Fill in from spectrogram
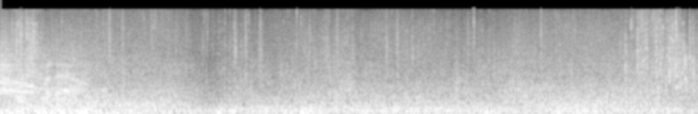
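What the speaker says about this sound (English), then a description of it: "Grenade out." A grenade detonates in the game Counter-Strike: Global Offensive, giving a loud rumbling blast that booms at the start and then sustains as a broad roar, with a player's voice talking over it.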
